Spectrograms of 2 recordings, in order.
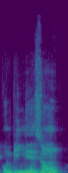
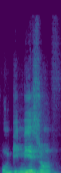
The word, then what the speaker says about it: combinaison: Nas regiões mais ao norte da França, a pronúncia é mais fechada. Então, em vez de ler combinaison, eu poderia ler combinaison. Combiné, como se fosse esse E aqui, ó, né? Do ET.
